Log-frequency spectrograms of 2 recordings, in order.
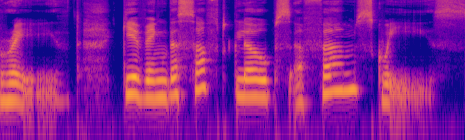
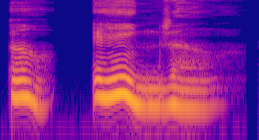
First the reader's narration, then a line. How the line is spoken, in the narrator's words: he purred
